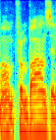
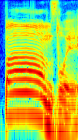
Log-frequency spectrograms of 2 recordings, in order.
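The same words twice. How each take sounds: First: Said in the usual way. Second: "Barnsley?" high and loud in a mock Yorkshire accent; a southerner mimicking the Yorkshire "Barnsley?"; mocking Yorkshire echo. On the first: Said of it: "repeat what I say". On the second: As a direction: parrot "Barnsley?" back in a put-on Yorkshire accent. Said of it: "repeat what I say in as if they're in my accent".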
